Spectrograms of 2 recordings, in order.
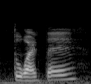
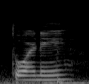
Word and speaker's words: Duarte: Hi guys, welcome to another podcast of Drunk Words, Sober Thoughts by me, Marlene Duarte, Duarte, whatever you want me to call me, but it's spelled D-U-A-R-T-E.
